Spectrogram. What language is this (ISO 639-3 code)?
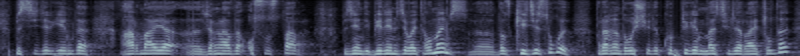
kaz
